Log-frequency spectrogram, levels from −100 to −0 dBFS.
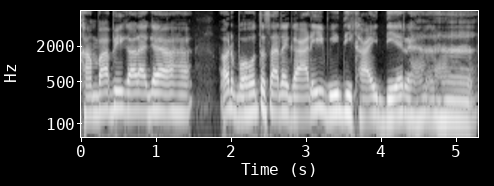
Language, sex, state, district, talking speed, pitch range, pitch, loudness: Hindi, male, Jharkhand, Palamu, 170 wpm, 135-160 Hz, 150 Hz, -15 LUFS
